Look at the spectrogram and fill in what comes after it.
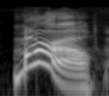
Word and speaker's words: Morrow: Morrow. – Okay. I was overthinking it. – The sun will come out tomorrow.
